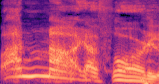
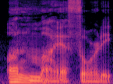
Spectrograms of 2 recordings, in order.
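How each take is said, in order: First: It is said in an angry way. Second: It is said calmly, without anger.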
